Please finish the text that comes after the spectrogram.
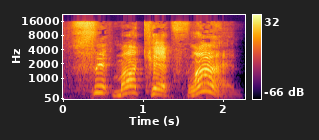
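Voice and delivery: worked-up storyteller indignation; outraged exclaiming. Real, not acted. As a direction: stretch the words in disbelief. Outraged retelling of the kick.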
